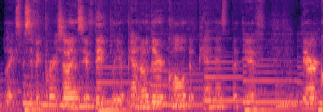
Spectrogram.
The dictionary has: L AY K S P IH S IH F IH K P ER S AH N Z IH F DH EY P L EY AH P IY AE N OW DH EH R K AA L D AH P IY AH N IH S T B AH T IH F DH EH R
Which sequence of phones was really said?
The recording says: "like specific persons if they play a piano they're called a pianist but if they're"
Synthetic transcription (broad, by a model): L AY K S P IH S IH F IH K P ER S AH N S IH F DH EY P L EY AH P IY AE N OW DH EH R K AA L D AH P IY AH N IH S T B AH T IH F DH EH R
